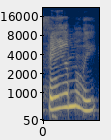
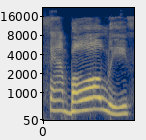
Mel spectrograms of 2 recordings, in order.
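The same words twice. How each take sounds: First: The word is said short, in few syllables. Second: The word is drawn out into many syllables. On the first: The speaker calls it wrong. "I didn't say that right" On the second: The speaker calls it right. "that's how we Owenses say it. it's like five syllables"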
